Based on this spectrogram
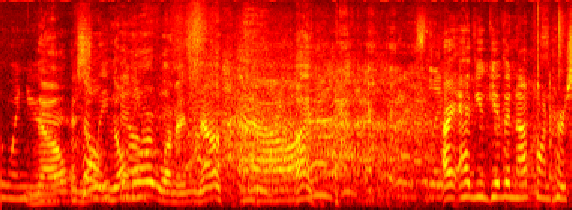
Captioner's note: audience laughs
